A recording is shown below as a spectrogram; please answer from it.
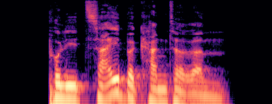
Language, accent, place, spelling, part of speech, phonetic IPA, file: German, Germany, Berlin, polizeibekannterem, adjective, [poliˈt͡saɪ̯bəˌkantəʁəm], De-polizeibekannterem.ogg
- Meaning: strong dative masculine/neuter singular comparative degree of polizeibekannt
